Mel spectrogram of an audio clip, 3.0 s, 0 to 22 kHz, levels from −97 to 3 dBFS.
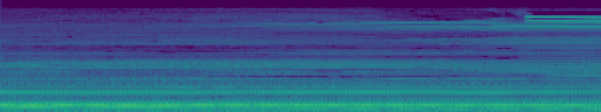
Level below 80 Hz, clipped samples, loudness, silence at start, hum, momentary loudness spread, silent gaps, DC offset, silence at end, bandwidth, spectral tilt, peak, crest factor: -48 dBFS; under 0.1%; -33 LUFS; 0 s; none; 3 LU; none; under 0.1%; 0 s; 16 kHz; -5 dB/octave; -20 dBFS; 12 dB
